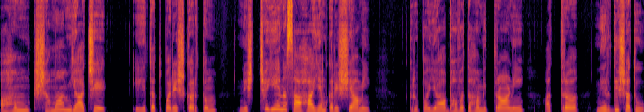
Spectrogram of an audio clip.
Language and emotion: Sanskrit, fearful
